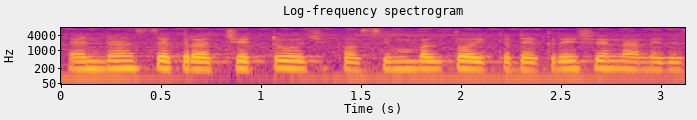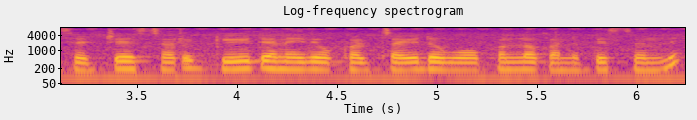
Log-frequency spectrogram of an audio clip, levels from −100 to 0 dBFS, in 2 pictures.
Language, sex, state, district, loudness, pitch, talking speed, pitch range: Telugu, female, Andhra Pradesh, Annamaya, -19 LUFS, 175 Hz, 185 wpm, 170-185 Hz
